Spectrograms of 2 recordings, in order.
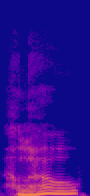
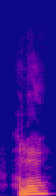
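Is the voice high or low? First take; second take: high; low. First: It is said in a high, sweet voice. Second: It is said in a low, plain voice.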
